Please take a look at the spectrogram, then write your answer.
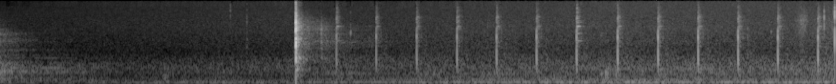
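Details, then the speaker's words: Pulse Equine PEMF system with coil loops connected and powered for a test: after a sharp first snap, crisp even clicks about five per second from the coils, showing the unit is pulsing normally. "functioning clicking in the coils okay at this point you would be ready to move on with your session"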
